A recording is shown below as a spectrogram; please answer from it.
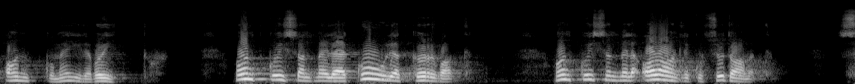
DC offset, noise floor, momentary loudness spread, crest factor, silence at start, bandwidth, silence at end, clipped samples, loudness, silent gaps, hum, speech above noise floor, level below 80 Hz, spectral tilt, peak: under 0.1%; -69 dBFS; 11 LU; 16 dB; 0.05 s; 11 kHz; 0 s; under 0.1%; -15 LUFS; none; none; 55 dB; -56 dBFS; -7.5 dB/octave; 0 dBFS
